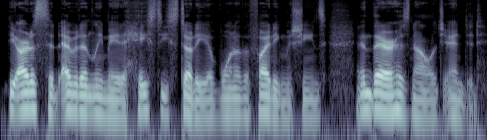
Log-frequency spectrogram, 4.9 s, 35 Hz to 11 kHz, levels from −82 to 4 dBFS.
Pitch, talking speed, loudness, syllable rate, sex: 100 Hz, 235 wpm, -20 LUFS, 7.5 syllables/s, male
